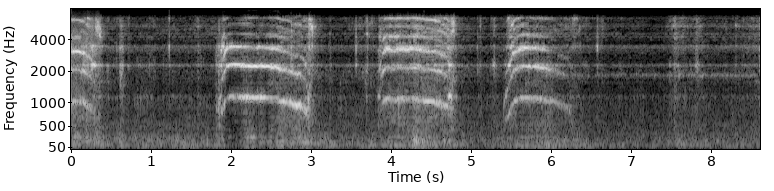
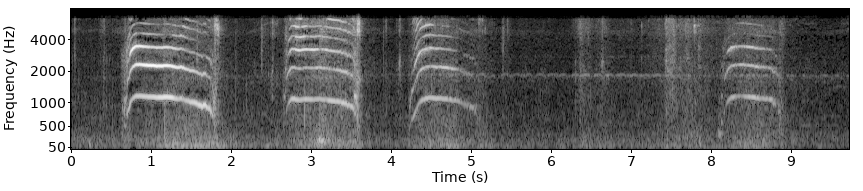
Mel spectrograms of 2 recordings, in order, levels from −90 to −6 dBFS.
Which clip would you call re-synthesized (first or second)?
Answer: first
